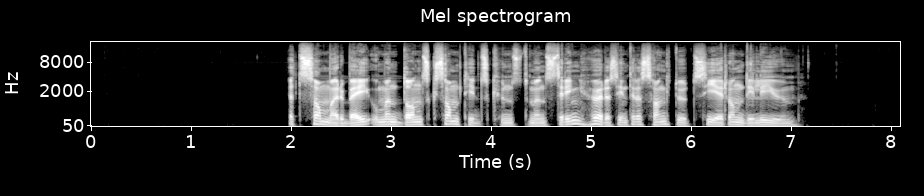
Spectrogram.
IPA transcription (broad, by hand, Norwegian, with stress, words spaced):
ˈɛt ˈsɑmɑɾbeɪ ˈʊm ˈeːn ˈdɑnsk ˈsɑmtɪdˌskʉnstˌmœnstɾɪŋ ˈhøːɾəs ɪntəɾəˈsɑŋt ˈʉːt ˈsiːə ˈɾɑndɪ ˈliːʉm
